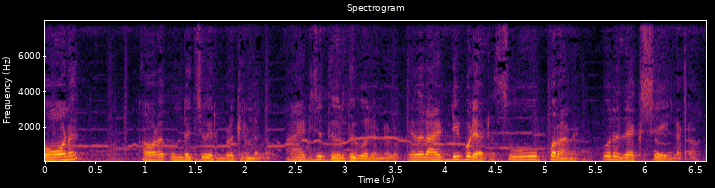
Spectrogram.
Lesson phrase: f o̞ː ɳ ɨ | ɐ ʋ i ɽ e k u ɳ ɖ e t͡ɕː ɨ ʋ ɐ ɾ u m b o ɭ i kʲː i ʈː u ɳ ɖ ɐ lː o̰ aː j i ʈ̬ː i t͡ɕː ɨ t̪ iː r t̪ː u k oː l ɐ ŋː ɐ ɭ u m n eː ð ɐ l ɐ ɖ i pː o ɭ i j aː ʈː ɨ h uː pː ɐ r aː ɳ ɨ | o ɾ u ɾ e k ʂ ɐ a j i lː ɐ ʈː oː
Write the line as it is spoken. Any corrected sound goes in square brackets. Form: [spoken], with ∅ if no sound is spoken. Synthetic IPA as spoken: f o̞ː ɳ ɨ | ɐ ʋ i ɽ e k u ɳ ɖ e t͡ɕː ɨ ʋ ɐ ɾ u m b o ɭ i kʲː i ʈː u ɳ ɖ ɐ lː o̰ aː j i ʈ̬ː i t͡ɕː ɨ t̪ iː r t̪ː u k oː l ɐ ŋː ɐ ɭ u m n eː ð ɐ l ɐ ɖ i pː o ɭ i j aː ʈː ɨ [s] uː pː ɐ r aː ɳ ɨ | o ɾ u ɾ e k ʂ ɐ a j i lː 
